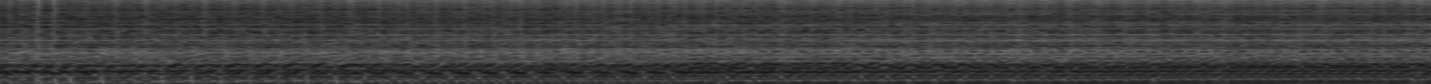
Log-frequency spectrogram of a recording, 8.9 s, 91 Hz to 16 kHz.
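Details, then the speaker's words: Packard 356 marine engine (nine-main-bearing, circa 1950), first run after rebuild with excess cylinder oil being cleared, final adjustment pending: steady, even low rumble with no knocks or misses; normal idle. "so first run after rebuild so we had lots of oil on the cylinders and that all had to be kind of cleaned out so i think we're getting there now"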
